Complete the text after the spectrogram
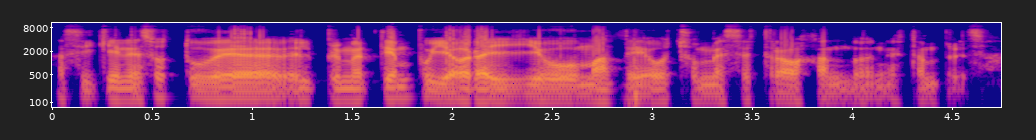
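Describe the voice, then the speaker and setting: A man with a Chilean Spanish accent, chatting as a podcast guest in a relaxed, hesitant storytelling way. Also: on the low side, fast, vocal fry, dry recording. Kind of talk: casual interview chat. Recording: dull, dry audio.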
